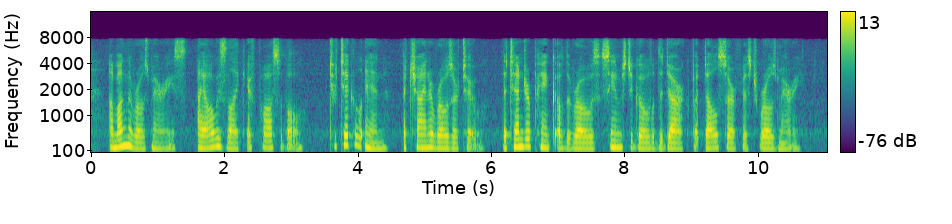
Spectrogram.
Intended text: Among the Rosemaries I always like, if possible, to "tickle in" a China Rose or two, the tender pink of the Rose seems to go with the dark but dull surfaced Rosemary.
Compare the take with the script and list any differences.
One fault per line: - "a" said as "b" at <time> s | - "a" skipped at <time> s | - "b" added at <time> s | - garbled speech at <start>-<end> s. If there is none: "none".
none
